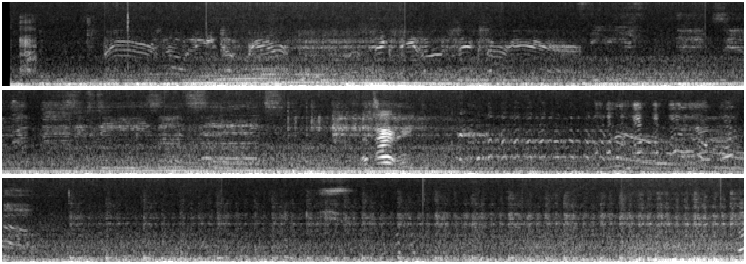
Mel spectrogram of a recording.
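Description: Engine and tyre noise inside a moving car's cabin: a steady low rumble, with a song with vocals playing over it.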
